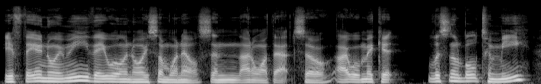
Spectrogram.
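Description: An easygoing man explains his audio editing process in casual podcast chat. He is relaxed and a bit self-deprecating, with a middle-of-the-road pitch. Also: a little fast.

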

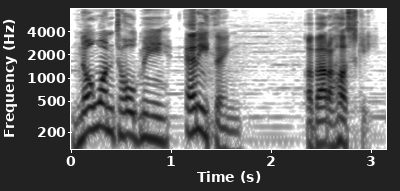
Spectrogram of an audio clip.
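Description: An actor playing an irritable, sarcastic, sweary astrophysicist in a science fiction audio drama. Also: male voice, on the high side, big pitch swings, normal speed, fairly bright tone, faint music behind. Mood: sarcastic, baffled. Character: Wayne, irritable sarcastic astrophysicist, adult man. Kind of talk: naturalistic audio drama acting.

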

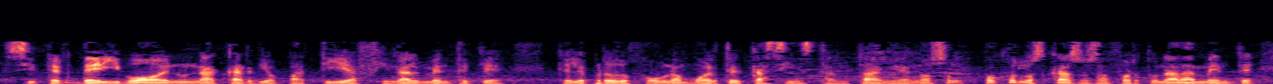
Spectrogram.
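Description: A man's voice: medium pitch, little pitch movement, normal speed, few pauses. A man from Galicia, a novelist, answering interview questions in a reflective, literary way with dry humor. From Galicia, Spain. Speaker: novelist guest. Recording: dull lo-fi radio sound.

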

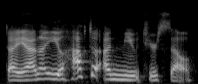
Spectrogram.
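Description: A woman's voice: fairly high pitch, moderate pace, a bit bright, dry recording. A woman hosting a group video chat in a conversational, somewhat rambling way, circling back mid-sentence. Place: remote video call.

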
